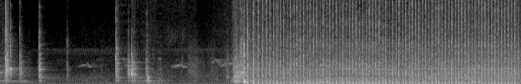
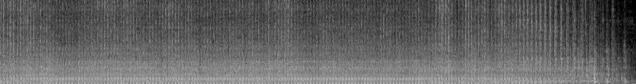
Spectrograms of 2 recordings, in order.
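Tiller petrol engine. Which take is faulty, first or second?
second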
